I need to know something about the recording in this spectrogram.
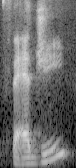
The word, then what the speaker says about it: FADGI: some background uh about faji that's how i pronounce it uh some pronounce that with a guttural g and then there's the iso 19264.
